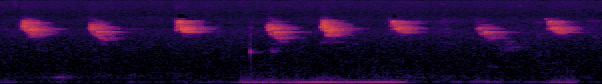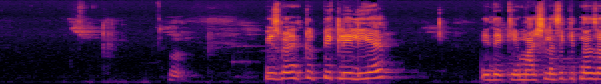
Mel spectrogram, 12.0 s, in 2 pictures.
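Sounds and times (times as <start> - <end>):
bird chirping: 0.0 - 6.0, 6.7 - 9.2, 10.1 - 12.0
low hum: 2.4 - 4.2.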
